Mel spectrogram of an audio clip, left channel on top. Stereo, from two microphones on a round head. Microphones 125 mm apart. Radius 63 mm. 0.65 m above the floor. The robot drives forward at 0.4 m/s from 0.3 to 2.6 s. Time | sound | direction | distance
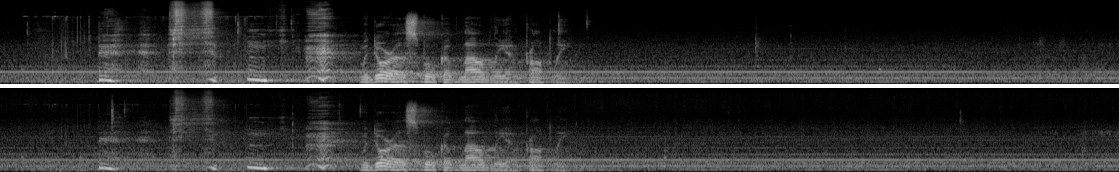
1.0 | crying | 65° left (ahead or behind) | 0.9 m
3.6 | a man speaking | 20° left (ahead or behind) | 1.2 m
